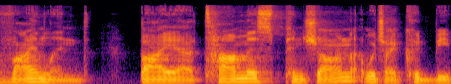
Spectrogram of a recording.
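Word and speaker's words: Pynchon: on a novel called Vinand by uh Thomas Pinchan which I could be pronouncing his name wrong. So I think right Tom I think I'm right. I think so. I think it's Pinchan Pinch.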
